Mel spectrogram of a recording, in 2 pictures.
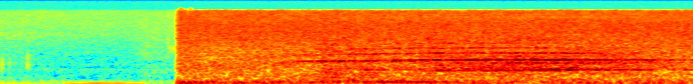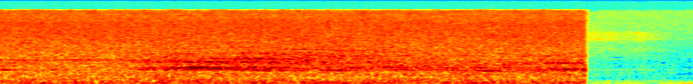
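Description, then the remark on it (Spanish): Eerie wailing cries in an EVP recording float faintly inside a loud wash of static hiss, rising and wavering for about five seconds before cutting off abruptly, with no speech. “Aquí lo primero es que sí se puede decir que es una voz como más de alarido, ¿no? Son como unos alaridos mm.”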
